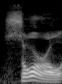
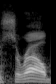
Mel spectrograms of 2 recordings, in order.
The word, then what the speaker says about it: Sorrell: No, but folks in South Alabama pronounce the name Sorrel instead of Sorell like we do up. I'm Sorell, but down there they're all Sorrels.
